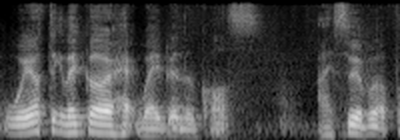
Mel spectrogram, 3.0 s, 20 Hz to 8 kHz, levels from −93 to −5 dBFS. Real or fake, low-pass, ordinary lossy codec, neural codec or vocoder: fake; 7.2 kHz; none; codec, 16 kHz, 1 kbps, X-Codec, HuBERT features, trained on LibriSpeech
